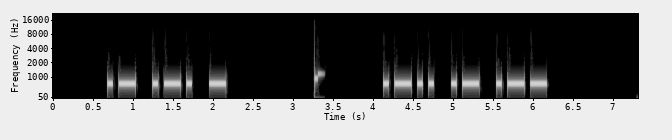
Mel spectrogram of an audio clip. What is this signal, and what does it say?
Morse code, heard as a keyed tone, about 17 wpm, 700 Hz. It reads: ART LAW
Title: Sentences from Top 600 Words - New Word Drill - 17wpm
